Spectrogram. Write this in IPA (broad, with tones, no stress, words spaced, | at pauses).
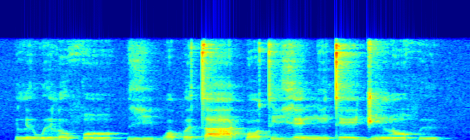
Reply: lɨ˨wɨ˦lo˦ fɔ̃˨ | ɣi˨˦bɔ˨pə˦ taː˦˨k͡pɔ˧ti˦ɣe˦ ŋĩ˦˨teː˨ d͡ʒĩ˧lɔ̃˦˨fɨ˨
